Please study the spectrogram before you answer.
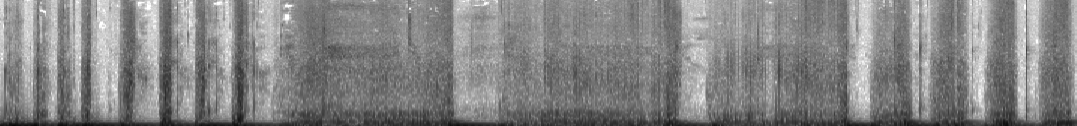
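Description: A black foam microphone windscreen is rubbed and scratched with fingertips, producing deep, heavy scratching and rubbing bursts dominated by low rumble. Quick, irregular strokes open and close the clip, with a longer stretch of continuous rough rubbing in the middle.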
